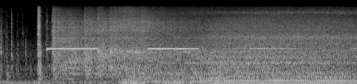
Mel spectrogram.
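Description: A car engine cranks briefly and catches after an exhaust repair, then settles into a loud, steady idle with a rough, throaty exhaust drone and a faint high whine, close by with no talking.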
